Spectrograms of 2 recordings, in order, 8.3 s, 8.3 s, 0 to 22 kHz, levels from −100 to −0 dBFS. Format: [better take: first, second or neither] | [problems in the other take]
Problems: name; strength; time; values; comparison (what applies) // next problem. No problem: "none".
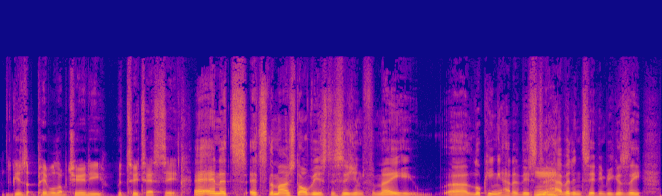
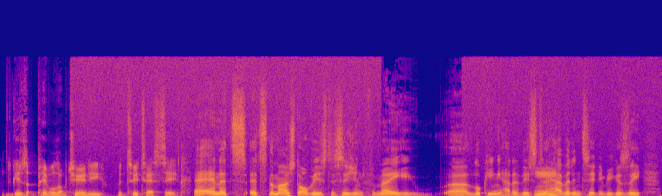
first | hiss; noticeable; from 1 to 5 s and from 6 s on; 20 dB below the speech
